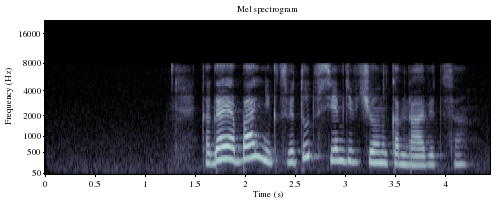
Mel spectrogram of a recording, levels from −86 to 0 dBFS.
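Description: At 1.71 s and 3.66 s the speech skips forward by roughly 50 ms, likely audio missing between chunks 2 s apart. The waveform shows an abrupt splice.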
